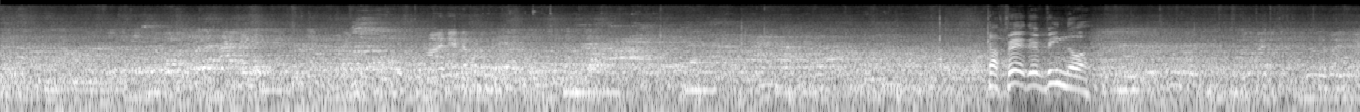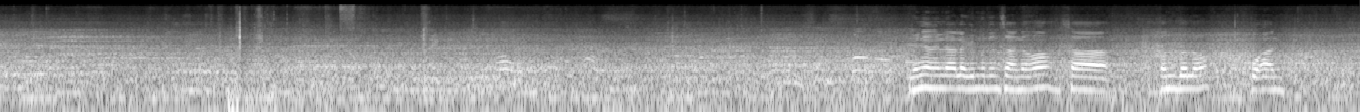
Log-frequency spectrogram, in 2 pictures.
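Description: Many people talk at a distance in a large echoing hall.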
